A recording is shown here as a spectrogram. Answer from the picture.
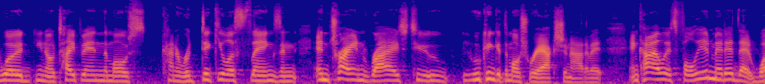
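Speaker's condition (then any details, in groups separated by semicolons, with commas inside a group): No condition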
